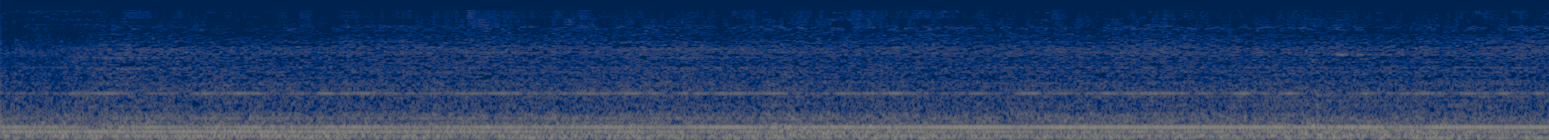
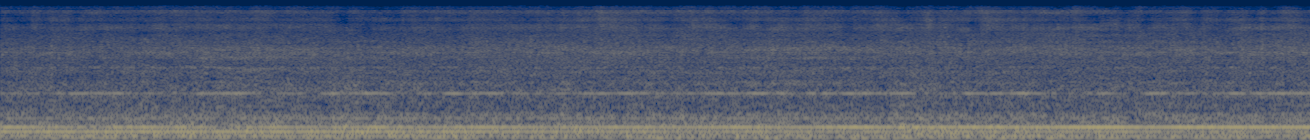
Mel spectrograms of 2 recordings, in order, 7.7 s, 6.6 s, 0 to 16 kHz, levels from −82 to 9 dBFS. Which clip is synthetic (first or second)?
second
